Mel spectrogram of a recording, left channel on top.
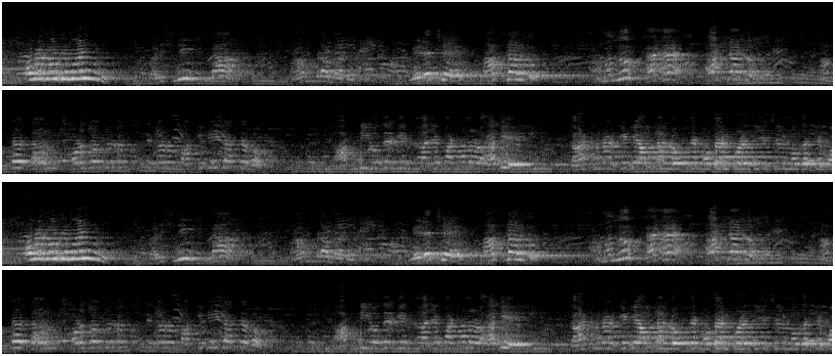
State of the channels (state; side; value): normal; both; correlation 0.93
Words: আমরা কাউকে মারিনি। মারিসনি? না, আমরা মারি। মেরেছে আপনার লোক। আমার লোক? হ্যাঁ হ্যাঁ, আপনার লোক। আপনার দারুণ ষড়যন্ত্রটা বুঝতে কারণ বাকি নেই ডাক্তারবাবু। আপনি ওদেরকে কাজে পাঠানোর আগে কারখানার গেটে আপনার লোকদের মোতায়েন করে দিয়েছিলেন ওদেরকে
